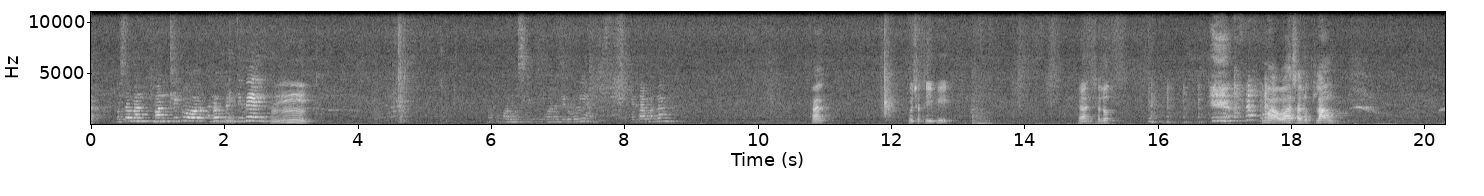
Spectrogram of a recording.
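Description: A middle-aged woman talks nearby with animation.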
